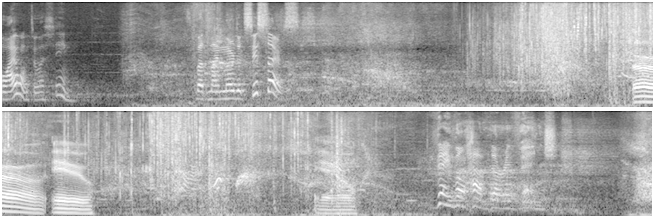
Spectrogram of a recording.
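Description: A young woman speaks in a low, menacing voice.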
